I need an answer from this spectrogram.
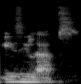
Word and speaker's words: YZi Labs: Is it YZI Labs or Yeezy Labs? It's Binance Labs, but they changed rebranded earlier this year to Easy Labs.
